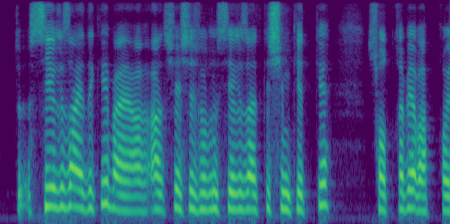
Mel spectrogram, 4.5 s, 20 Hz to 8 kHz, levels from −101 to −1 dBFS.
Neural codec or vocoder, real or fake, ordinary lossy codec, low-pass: none; real; none; none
